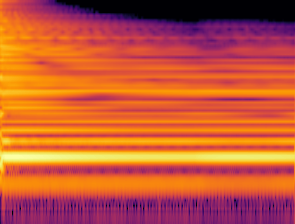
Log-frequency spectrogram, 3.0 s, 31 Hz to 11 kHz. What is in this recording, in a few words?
F, Harpsichord; Harpsichord -ped; F0; Total Piano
